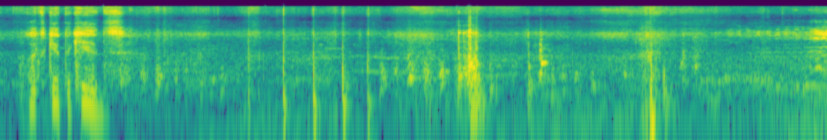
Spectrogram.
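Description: Hooves shuffle and rustle in dry straw.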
